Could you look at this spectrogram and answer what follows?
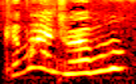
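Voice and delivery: mocking dog talk. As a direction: tease the dog in a high voice. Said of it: "Yes, I'm mocking you".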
